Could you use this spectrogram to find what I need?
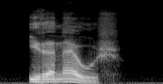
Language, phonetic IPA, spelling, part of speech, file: Polish, [ˌirɛ̃ˈnɛʷuʃ], Ireneusz, proper noun, Pl-Ireneusz.ogg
